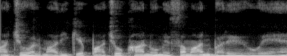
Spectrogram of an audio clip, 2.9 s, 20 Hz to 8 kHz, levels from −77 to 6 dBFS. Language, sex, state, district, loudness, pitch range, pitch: Hindi, male, Punjab, Kapurthala, -16 LUFS, 105-115 Hz, 115 Hz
